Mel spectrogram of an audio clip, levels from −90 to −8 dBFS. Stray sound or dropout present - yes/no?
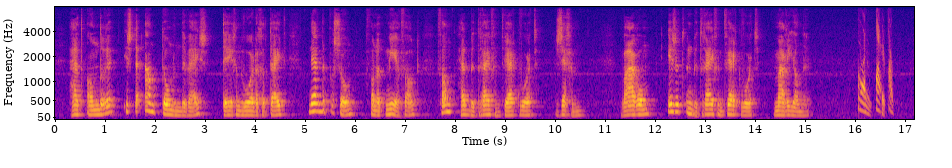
yes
